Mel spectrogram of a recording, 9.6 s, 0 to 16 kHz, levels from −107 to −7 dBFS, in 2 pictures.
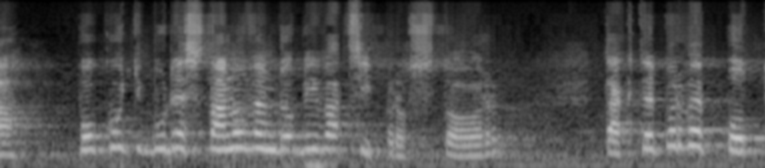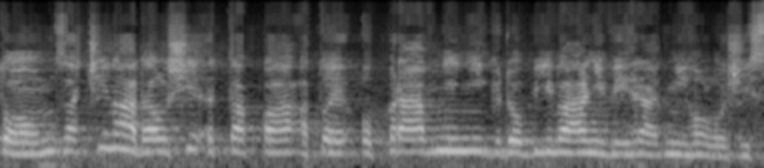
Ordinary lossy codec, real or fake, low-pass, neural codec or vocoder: Opus, 16 kbps; fake; 14.4 kHz; vocoder, 48 kHz, 128 mel bands, Vocos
